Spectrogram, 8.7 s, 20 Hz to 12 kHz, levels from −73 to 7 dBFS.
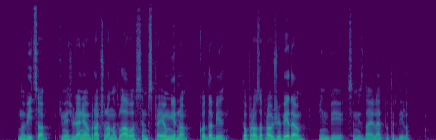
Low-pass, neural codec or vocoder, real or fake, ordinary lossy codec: none; none; real; none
